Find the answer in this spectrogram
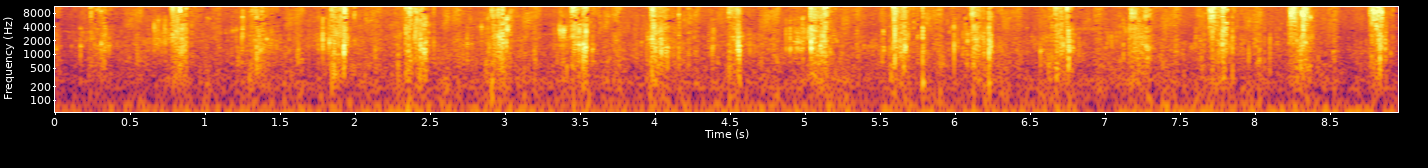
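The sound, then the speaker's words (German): Steady footsteps squelch and crunch along a wet, muddy forest path soaked by the weather, about two steps per second, moderately loud with no talking. “Die Folgen des Wetters spüre ich bei fast jedem Schritt.”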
